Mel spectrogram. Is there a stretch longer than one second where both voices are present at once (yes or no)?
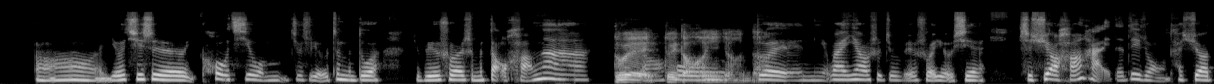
yes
